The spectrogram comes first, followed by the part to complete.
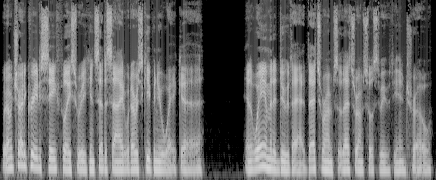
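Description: A man with a creaky voice hosting a bedtime podcast, gently meandering and halting as he keeps interrupting himself. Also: mid-range voice, steady tone, dry recording, clean studio sound. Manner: gentle, lulling. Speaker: podcast host. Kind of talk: rambling bedtime monologue.

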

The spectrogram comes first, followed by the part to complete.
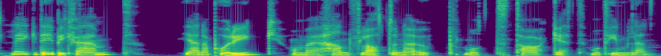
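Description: A woman leading a guided relaxation meditation, speaking slowly and soothingly with long pauses between phrases. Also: fairly low pitch, little pitch movement, creaky, a little mellow.

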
